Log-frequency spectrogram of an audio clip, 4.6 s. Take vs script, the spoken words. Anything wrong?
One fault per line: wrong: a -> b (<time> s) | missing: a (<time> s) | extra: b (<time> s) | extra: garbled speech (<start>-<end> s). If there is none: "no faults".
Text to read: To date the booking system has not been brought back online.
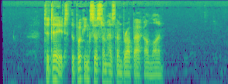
missing: not (2.3 s)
